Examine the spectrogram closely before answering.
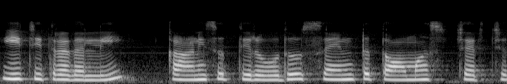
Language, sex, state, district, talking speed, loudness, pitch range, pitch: Kannada, female, Karnataka, Shimoga, 80 wpm, -15 LUFS, 220-245 Hz, 225 Hz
